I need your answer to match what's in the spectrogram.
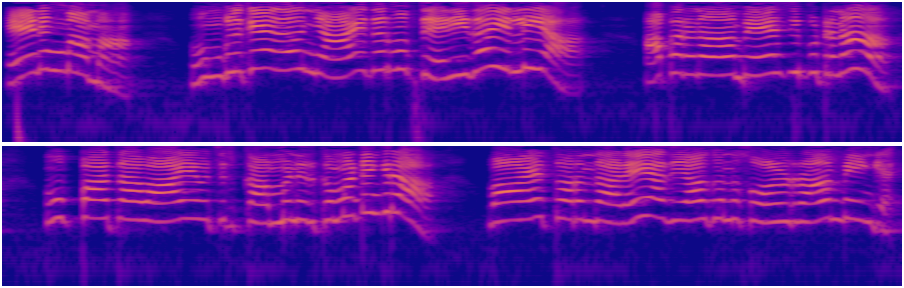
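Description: A woman voicing a dramatic young village wife in a cartoon, quick-tongued and argumentative. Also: pushed and bright. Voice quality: very high squeaky cartoon voice. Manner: wailing, fast, argumentative.

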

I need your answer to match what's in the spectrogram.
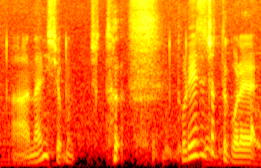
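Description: A man streams a game live, chatting casually and rambling both to himself and his viewers into a desk microphone. His mid-range voice is sing-song with vocal fry, he talks at a racing pace, and the background is noisy.

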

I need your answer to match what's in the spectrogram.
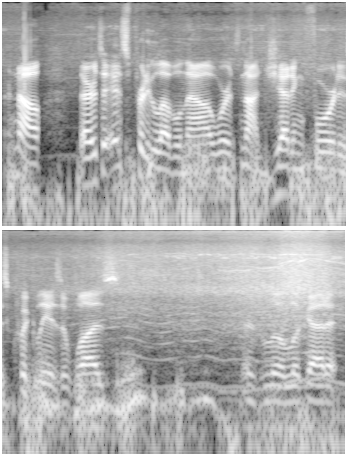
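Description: A man's voice: medium pitch, very animated, moderate pace. Man narrating a drone flight in wind. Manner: rambling, talks while flying. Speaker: drone reviewer. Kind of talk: casual flight review narration. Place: open grassy field outdoors. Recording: loud wind noise outdoors. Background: loud wind and outdoor noise.

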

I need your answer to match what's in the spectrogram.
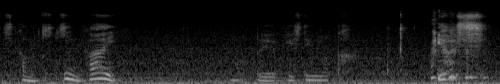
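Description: A woman's voice: mid-range voice, animated, measured pace, over a noisy crowd, rough recording. A woman doing casual solo game commentary as host, politely and half talking to herself. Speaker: gaming video host.

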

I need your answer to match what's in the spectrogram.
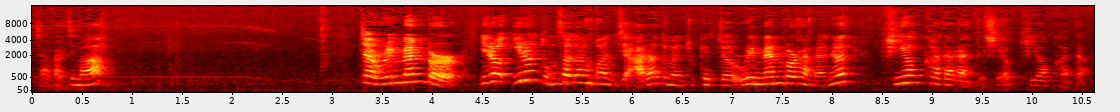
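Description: A woman teaching English to older students, slowly drawing out and exaggerating example phrases. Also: fairly high pitch, lively intonation. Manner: drawn-out, exaggerated English drills. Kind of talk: classroom lesson. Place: senior welfare center classroom. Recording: echoey room, distant mic.

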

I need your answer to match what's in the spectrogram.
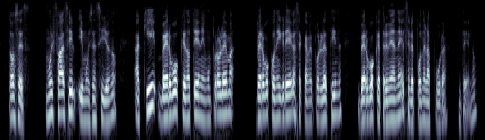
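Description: A man's voice: mid-range voice, creaky, dry recording. A man teaching an English grammar lesson in a casual classroom manner, often tagging his sentences with a questioning "no". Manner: casual, repeats filler "¿no?" and "este". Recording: dull, lo-fi dry recording.

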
